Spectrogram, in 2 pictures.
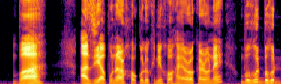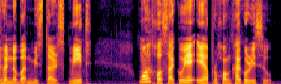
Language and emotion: Assamese, happy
